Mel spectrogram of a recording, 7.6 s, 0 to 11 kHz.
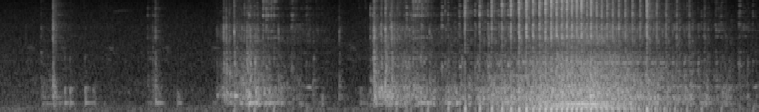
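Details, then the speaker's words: Briggs & Stratton Classic 500-series push mower engine, built August 2007, fresh gas added: single-cylinder coughing and surging in uneven bursts, dying and catching again; owner suspects water in the fuel. "so to me it sounds like we've got some sort of probably water in the fuel or something along those lines um just by what it's doing so um let me investigate a little bit further and see if i can get it to stay running or not"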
